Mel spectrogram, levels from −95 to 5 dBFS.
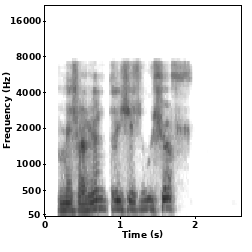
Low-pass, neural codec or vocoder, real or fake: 7.2 kHz; codec, 44.1 kHz, 2.6 kbps, SNAC; fake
